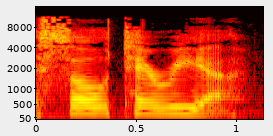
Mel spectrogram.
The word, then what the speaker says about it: soteria: So the Greek word today is soteria. – Soteria? – Soteria. It is spelled S-O-T-E-R-I-A.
